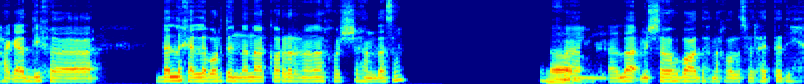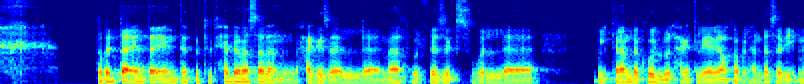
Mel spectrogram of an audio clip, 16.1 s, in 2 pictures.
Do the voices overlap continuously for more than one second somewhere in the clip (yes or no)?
no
